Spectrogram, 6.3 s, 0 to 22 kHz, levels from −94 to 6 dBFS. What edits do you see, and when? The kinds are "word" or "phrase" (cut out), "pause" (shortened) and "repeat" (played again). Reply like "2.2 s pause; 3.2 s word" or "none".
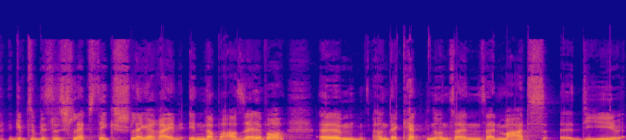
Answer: none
